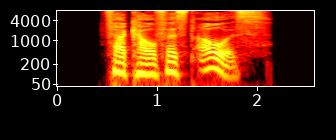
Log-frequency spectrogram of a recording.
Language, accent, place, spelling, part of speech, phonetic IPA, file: German, Germany, Berlin, verkaufest aus, verb, [fɛɐ̯ˌkaʊ̯fəst ˈaʊ̯s], De-verkaufest aus.ogg
- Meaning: second-person singular subjunctive I of ausverkaufen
